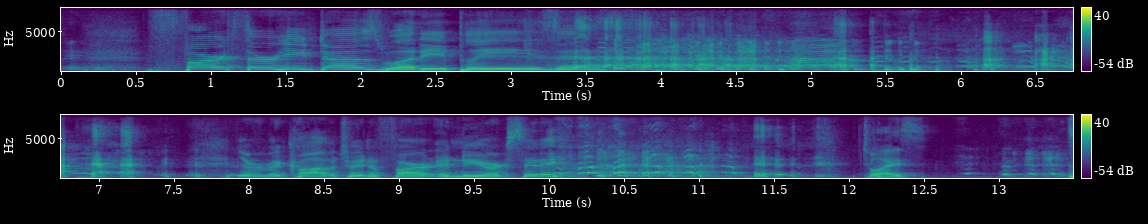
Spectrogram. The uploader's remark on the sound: Live from the UCB Franklin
